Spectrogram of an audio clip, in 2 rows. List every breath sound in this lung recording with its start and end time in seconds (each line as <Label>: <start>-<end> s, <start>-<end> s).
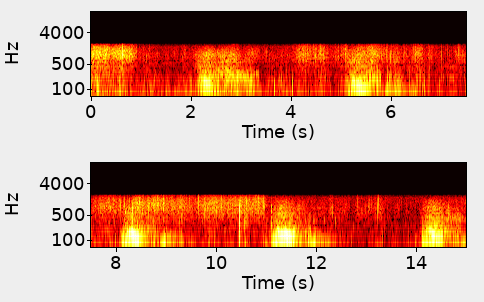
Inhalation: 2.02-3.33 s, 5.02-5.83 s, 8.07-8.88 s, 11.01-11.98 s, 14.08-15.00 s
Exhalation: 5.83-6.62 s, 8.93-9.46 s, 11.98-12.58 s
Rhonchi: 2.02-2.68 s, 5.02-5.83 s, 5.87-6.66 s, 8.07-8.88 s, 8.93-9.46 s, 11.01-11.98 s, 12.00-12.60 s, 14.08-14.84 s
